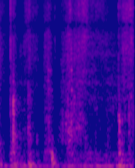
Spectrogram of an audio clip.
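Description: Faint rustling and a few light taps of paper comic books being handled and gathered together by hand.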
